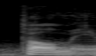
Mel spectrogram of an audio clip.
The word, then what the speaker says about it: Ptolemy: he's in our translations, he's written as Ptolemy, but I think you don't pronounce the P. Ptolemy, right? How you pronounce it? Ptolemy, but there's a P there, like psychology. Right, or like physical education, you know. There's a P there which you drop.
